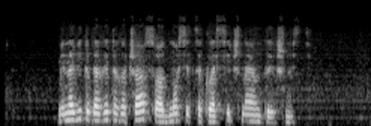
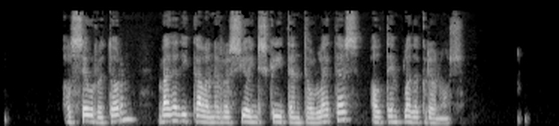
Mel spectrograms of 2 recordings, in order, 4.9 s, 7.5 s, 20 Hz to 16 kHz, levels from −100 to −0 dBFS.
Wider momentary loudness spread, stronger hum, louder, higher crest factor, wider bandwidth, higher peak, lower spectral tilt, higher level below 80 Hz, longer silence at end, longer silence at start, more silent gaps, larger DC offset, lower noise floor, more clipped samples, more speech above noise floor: first, 12 LU vs 9 LU; neither; about the same, -22 LUFS vs -23 LUFS; about the same, 18 dB vs 20 dB; second, 7.2 kHz vs 11.5 kHz; about the same, -4 dBFS vs -4 dBFS; first, -6.5 dB/octave vs -4.5 dB/octave; about the same, -76 dBFS vs -72 dBFS; second, 1.05 s vs 1.3 s; about the same, 0.75 s vs 0.85 s; neither; neither; second, -74 dBFS vs -89 dBFS; neither; second, 52 dB vs 66 dB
